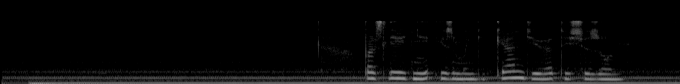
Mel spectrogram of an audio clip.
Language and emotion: Russian, neutral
